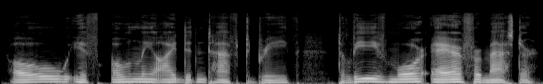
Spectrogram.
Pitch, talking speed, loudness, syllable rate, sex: 110 Hz, 155 wpm, -20 LUFS, 3.9 syllables/s, male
